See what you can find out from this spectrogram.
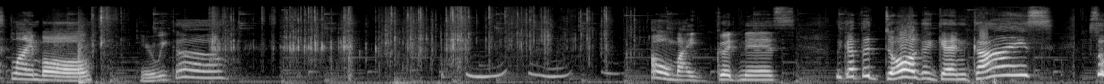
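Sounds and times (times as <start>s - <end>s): plastic bag tearing: 2.1s - 6.5s
person making short vocal sounds: 4.4s - 5.8s.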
